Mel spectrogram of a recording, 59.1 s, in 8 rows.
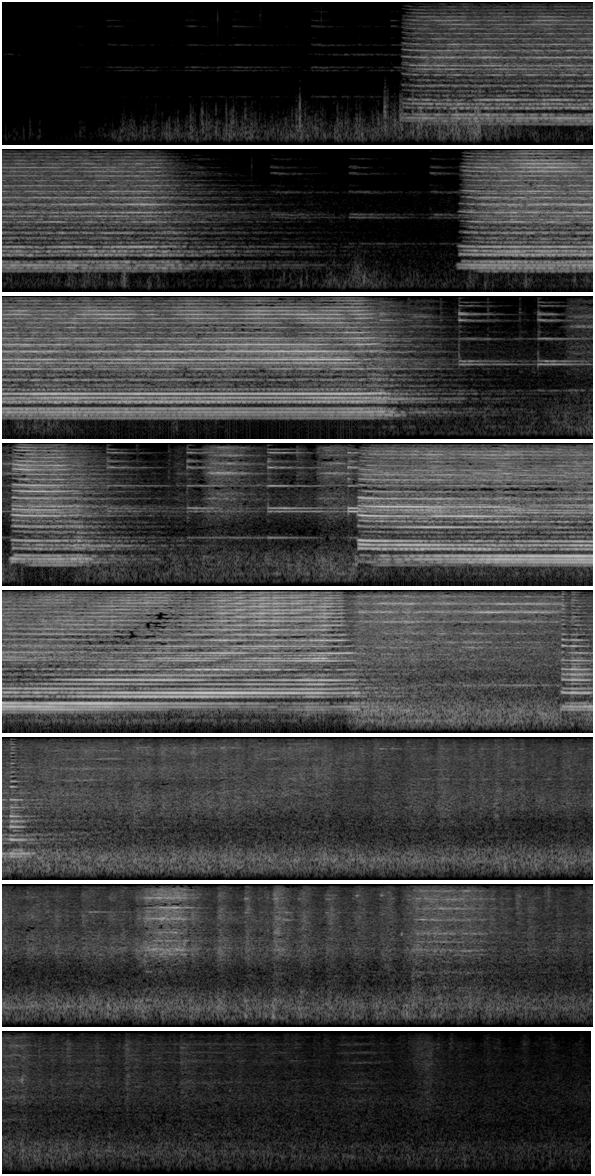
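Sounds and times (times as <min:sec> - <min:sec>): locomotive air horn blasts: 0:05.0 - 0:10.7, 0:13.1 - 0:20.4, 0:22.2 - 0:23.9, 0:26.6 - 0:34.6, 0:36.4 - 0:37.6
train wheels clattering on rails: 0:12.0 - 0:59.0
wheel squeals: 0:24.5 - 0:26.6, 0:34.2 - 0:36.5.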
